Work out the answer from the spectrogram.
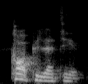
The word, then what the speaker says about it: copulative: to be yes copulative remember that the stress is on the first syllable copulative good what else did you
